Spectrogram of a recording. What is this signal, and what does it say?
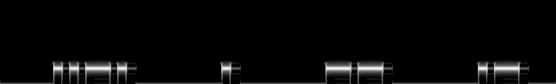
Morse code, heard as a keyed tone, about 15 wpm, spaced as for 7 wpm, 750 Hz. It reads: FEMA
